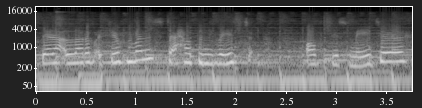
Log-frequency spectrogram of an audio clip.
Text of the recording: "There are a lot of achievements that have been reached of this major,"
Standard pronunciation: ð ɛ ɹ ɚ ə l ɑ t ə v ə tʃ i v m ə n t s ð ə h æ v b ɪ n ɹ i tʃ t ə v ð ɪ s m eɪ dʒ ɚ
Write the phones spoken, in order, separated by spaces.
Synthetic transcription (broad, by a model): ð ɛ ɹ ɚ ə l ɑ t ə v ə tʃ i v m ə n t s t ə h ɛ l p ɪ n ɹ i s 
